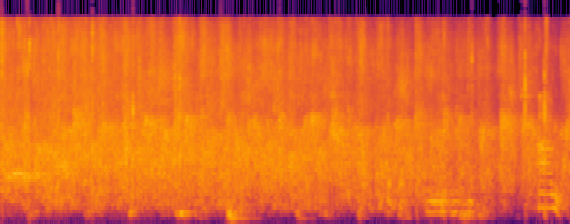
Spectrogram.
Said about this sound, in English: Okay, round of applause for the wonderful chefs.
